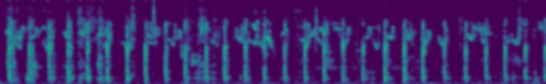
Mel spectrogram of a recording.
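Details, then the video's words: Teetar (jora pheasant) chicks giving steady rapid chirping, sharp short peeps repeated about two to three times per second, with overlapping higher twittering from several chicks. "teetar bird chicks ki sound"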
